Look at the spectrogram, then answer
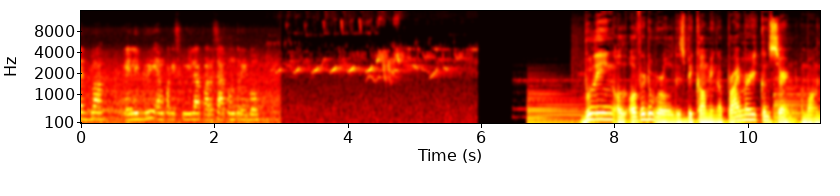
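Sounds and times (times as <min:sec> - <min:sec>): birds chirping quickly: 0:02.7 - 0:06.0
faint high-pitched bird calls: 0:02.8 - 0:06.0
sustained guitar tone: 0:06.5 - 0:11.0.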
